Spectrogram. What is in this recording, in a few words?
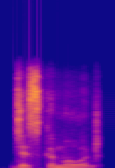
"discommode", Indian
